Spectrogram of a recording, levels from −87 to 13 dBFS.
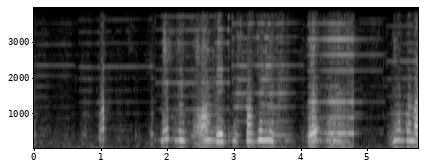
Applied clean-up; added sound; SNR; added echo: neural separator model SepFormer WHAMR!.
